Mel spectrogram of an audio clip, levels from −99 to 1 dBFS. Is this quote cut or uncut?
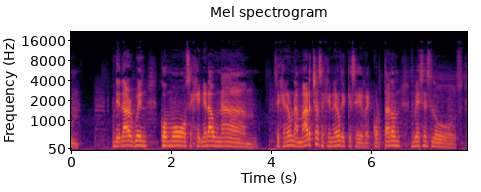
cut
